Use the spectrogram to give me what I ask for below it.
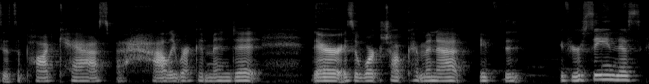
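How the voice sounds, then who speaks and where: A woman's voice: on the low side, bright, forceful tone. A middle-aged woman, short of breath, giving casual instructional talk as a yoga teacher.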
